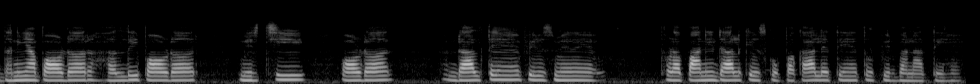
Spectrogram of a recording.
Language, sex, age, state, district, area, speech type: Hindi, female, 30-45, Uttar Pradesh, Varanasi, rural, spontaneous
